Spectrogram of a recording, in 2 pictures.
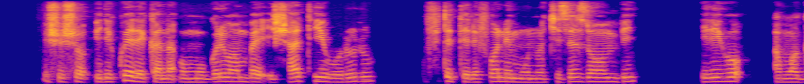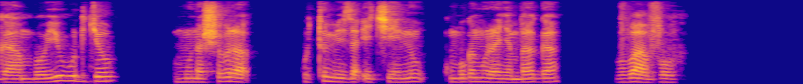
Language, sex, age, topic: Kinyarwanda, male, 18-24, finance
